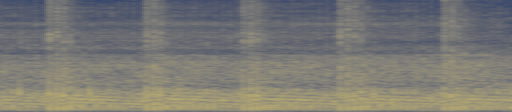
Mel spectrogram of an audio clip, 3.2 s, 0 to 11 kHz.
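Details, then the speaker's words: Mountfield 414 lawnmower after fuel drained from the bottom and leak check (possibly tipped up): revs rise and fall about every half second in a repeating surge; hunting and surging from fuel starvation. "if you do all that hard work and it's still hunts and surges because they do and it happens to me too"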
